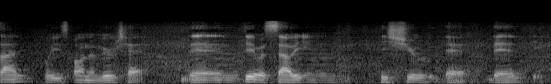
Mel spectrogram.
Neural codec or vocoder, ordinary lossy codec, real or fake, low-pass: codec, 16 kHz, 0.8 kbps, ZipCodec; none; fake; none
